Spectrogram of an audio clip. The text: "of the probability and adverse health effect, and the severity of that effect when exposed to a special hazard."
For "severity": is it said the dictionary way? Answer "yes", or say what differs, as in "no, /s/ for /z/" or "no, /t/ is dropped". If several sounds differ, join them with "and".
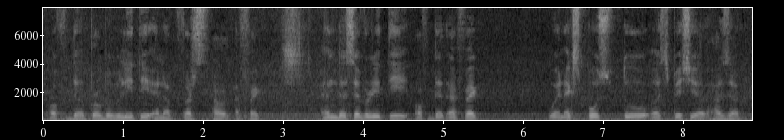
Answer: yes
